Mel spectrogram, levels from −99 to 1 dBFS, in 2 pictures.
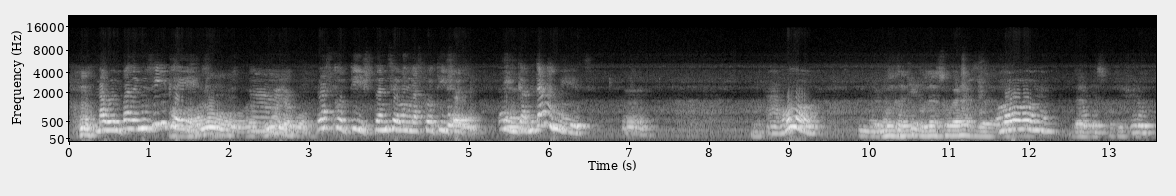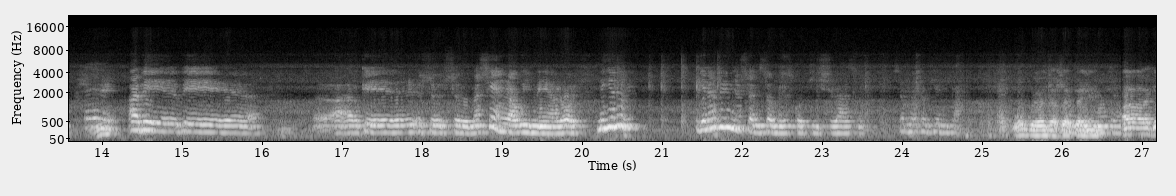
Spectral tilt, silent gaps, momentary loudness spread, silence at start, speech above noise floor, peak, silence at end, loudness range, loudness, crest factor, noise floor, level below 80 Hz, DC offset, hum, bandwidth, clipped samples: -10.5 dB/octave; none; 16 LU; 0.05 s; 27 dB; -4 dBFS; 0 s; 6 LU; -17 LUFS; 14 dB; -44 dBFS; -56 dBFS; under 0.1%; none; 5.2 kHz; under 0.1%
